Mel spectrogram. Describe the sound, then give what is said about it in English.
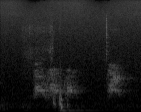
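A dog barks a few times in short bursts, a cluster of quick yelps followed by one more bark after a pause, with no talking. “oh, there's the dog are you kidding hold on one second”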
